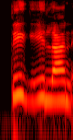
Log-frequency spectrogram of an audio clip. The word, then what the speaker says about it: tig-ilan: So tig ilan, when there's a hyphen in it, you have to have that glottal stop.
